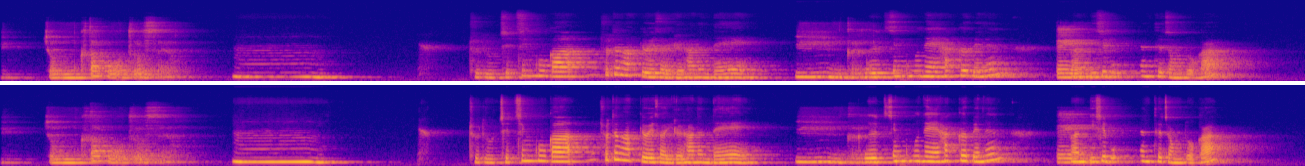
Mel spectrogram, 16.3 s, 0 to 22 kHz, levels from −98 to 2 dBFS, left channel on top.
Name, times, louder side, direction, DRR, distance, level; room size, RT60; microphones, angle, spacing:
voice 1, 0.6-2.2 9.9-10.9 13.2-13.6, equal, 55° left, 1 dB, 0.7 m, -24 dB
voice 2, 2.9-4.1 5.9-9.4 10.8-12.5 13.4-13.9 14.2-15.2, right 5 dB, 75° right, 8 dB, 0.3 m, -20 dB
4.6 x 3.7 x 2.6 m, 1.2 s
head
